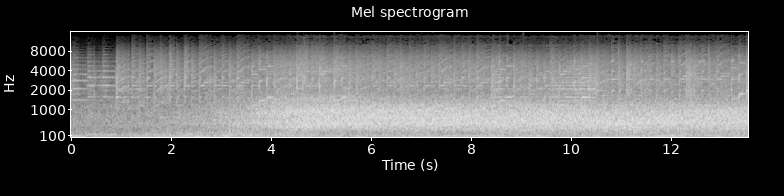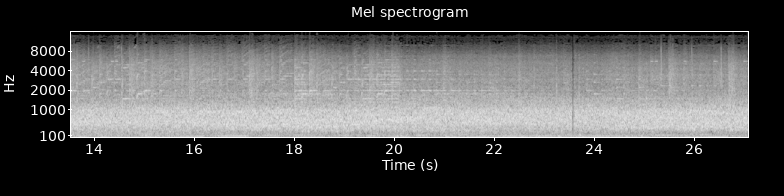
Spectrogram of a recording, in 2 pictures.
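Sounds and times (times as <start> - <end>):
freight train rumbling and rattling: 0.0 - 27.0.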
